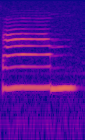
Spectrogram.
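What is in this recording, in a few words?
"saam1", Cantonese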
